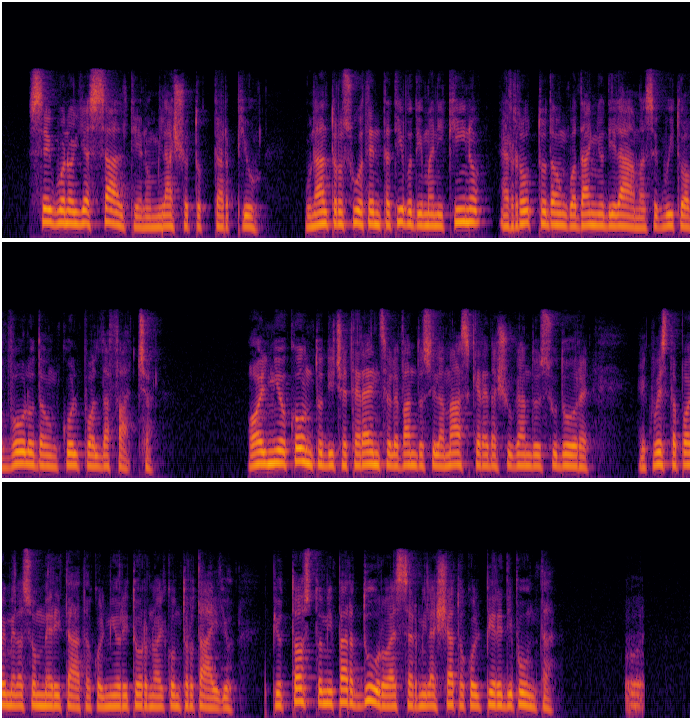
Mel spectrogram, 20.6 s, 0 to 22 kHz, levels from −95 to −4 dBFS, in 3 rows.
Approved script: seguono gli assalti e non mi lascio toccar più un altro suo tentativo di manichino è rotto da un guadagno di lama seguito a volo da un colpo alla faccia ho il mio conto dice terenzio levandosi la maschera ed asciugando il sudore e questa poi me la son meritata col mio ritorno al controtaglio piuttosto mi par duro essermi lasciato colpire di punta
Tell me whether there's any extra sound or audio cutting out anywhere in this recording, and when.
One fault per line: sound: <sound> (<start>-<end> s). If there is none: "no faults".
sound: laugh (20.0-20.2 s)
